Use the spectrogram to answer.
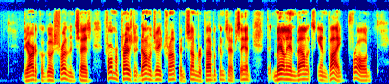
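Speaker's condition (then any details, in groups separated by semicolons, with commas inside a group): No condition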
